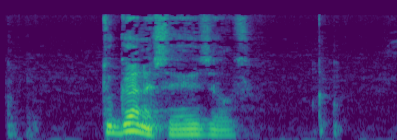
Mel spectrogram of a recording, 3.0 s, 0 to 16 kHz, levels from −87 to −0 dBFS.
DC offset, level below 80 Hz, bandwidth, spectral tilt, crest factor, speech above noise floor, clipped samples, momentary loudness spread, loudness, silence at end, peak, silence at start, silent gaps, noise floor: under 0.1%; -52 dBFS; 11.5 kHz; -5 dB/octave; 22 dB; 41 dB; under 0.1%; 20 LU; -23 LUFS; 0.55 s; -6 dBFS; 0.05 s; none; -63 dBFS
